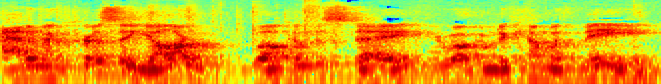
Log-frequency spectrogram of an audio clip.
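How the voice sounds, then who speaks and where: In a Texan accent, a man with a fairly high pitch talks at a fairly quick pace amid noticeable background noise and audible room echo. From Texas, Houston. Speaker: pastor. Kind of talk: sermon.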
